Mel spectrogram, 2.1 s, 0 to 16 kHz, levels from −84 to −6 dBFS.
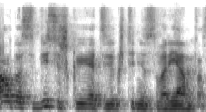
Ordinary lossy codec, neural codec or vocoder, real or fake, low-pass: AAC, 96 kbps; none; real; 14.4 kHz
